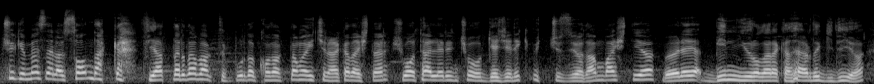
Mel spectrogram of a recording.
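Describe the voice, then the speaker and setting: A man's voice: sits high, fast talker, hardly any pauses, darkish tone. A man hosting a casual travel vlog, talking to viewers in a chatty, informal, joking way. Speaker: travel vlogger.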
